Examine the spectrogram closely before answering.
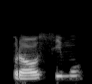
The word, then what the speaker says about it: próximo: E a letra X também terá som de S em alguns casos, certo?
